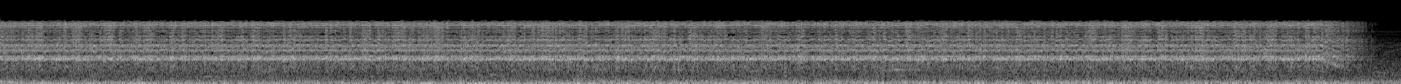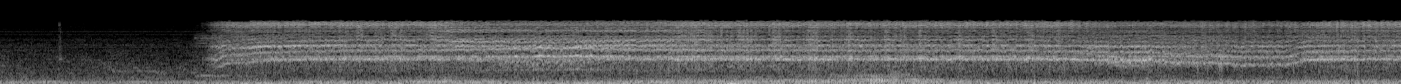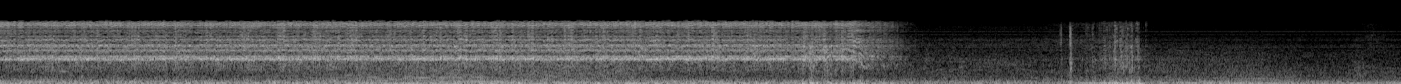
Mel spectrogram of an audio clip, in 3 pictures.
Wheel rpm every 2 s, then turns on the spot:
160, 160, 160, 160, 160, 160, 110, 0, 130, 160, 160, 160, 150, 140, 160, 160, 160, 160, 50, 10, 0.
38-40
